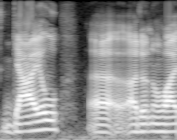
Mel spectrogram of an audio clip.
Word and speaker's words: Guile: Turns out it's not Guu, it's Guile.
